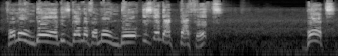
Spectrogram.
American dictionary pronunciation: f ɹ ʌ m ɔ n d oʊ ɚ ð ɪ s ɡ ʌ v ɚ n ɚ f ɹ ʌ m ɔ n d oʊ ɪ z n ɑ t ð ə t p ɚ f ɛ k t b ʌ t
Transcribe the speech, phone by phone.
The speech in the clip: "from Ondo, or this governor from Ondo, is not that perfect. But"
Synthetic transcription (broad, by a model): f ɹ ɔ m ɔ n d oʊ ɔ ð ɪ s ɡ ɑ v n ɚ f ɹ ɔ m ɔ n d oʊ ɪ s n ɑ t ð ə t p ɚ f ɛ k t b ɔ t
